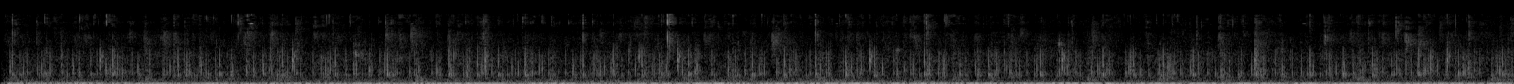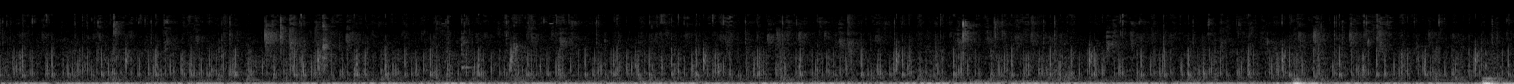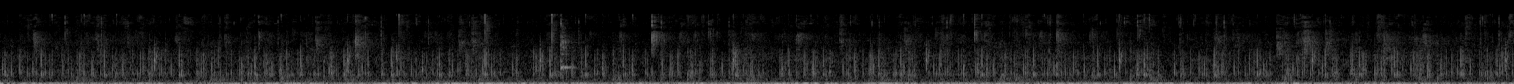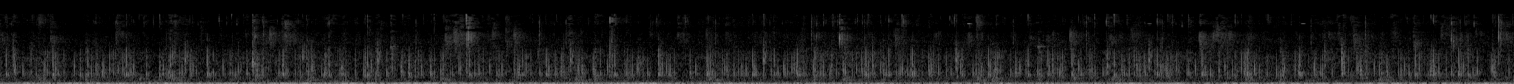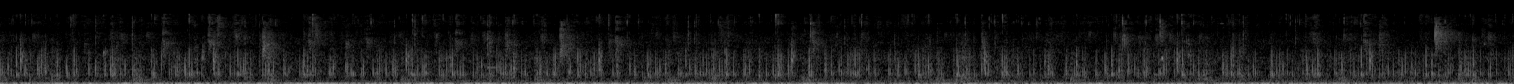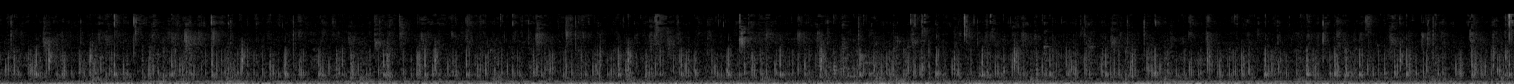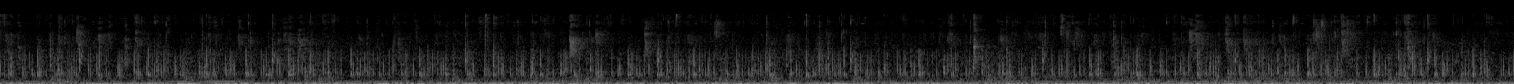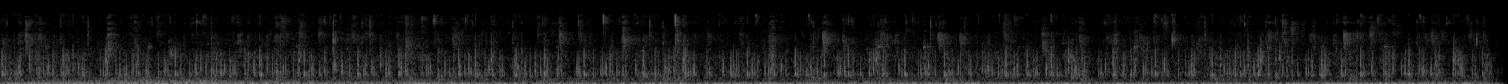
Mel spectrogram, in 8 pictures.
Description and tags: teufelsberg tropfen2
We spent the afternoon at the ruins of the abandoned radarstation on the top of Teufelsberg in Berlin. It had been raining in the morning so inside the whole building there were different kind of drops to record. this is from a different room.
binaural-recording, bladerunner, building, dark, drops, field-recording, industrial, nature, old, rain, sci-fi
